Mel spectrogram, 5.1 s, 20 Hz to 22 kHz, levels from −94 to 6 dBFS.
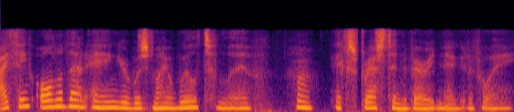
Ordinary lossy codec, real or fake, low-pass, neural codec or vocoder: AAC, 32 kbps; fake; 7.2 kHz; codec, 16 kHz in and 24 kHz out, 0.6 kbps, FocalCodec, streaming, 2048 codes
